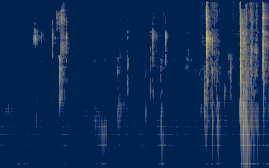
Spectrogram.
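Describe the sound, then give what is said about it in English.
Quiet drinking of water: scattered soft mouth clicks and small sips, followed by two louder gulping swallows near the end, with no one talking. “Sorry, I'm drinking water because I'm thirsty.”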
